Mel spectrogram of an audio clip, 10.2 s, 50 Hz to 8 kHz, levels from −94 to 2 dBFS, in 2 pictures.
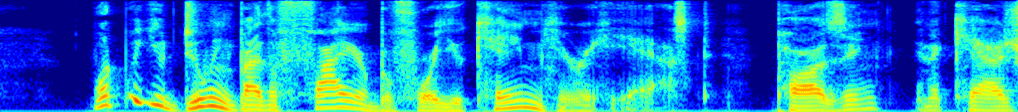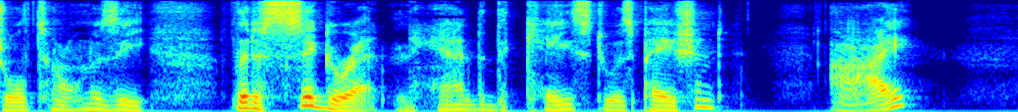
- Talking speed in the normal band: Yes, average, 185 wpm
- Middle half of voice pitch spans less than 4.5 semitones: No, wide, 5.4 semitones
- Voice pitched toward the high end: No, low, 120 Hz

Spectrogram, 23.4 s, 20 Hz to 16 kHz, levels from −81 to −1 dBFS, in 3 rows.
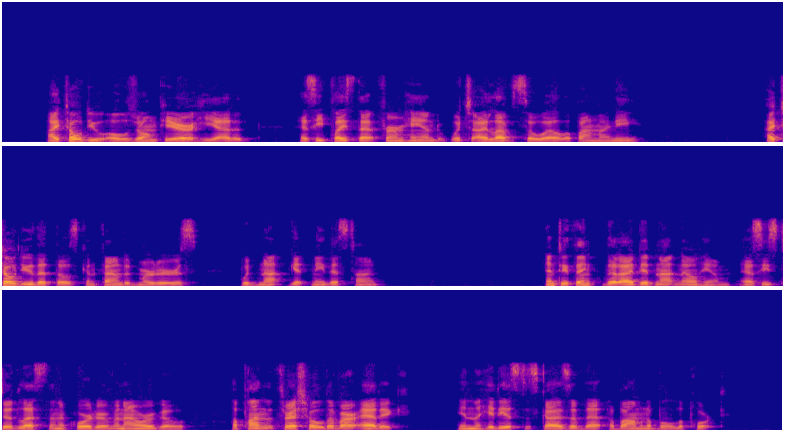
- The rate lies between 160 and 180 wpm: Yes, average, 175 wpm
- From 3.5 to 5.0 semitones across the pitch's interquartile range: No, average, 2.9 semitones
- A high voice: No, low, 120 Hz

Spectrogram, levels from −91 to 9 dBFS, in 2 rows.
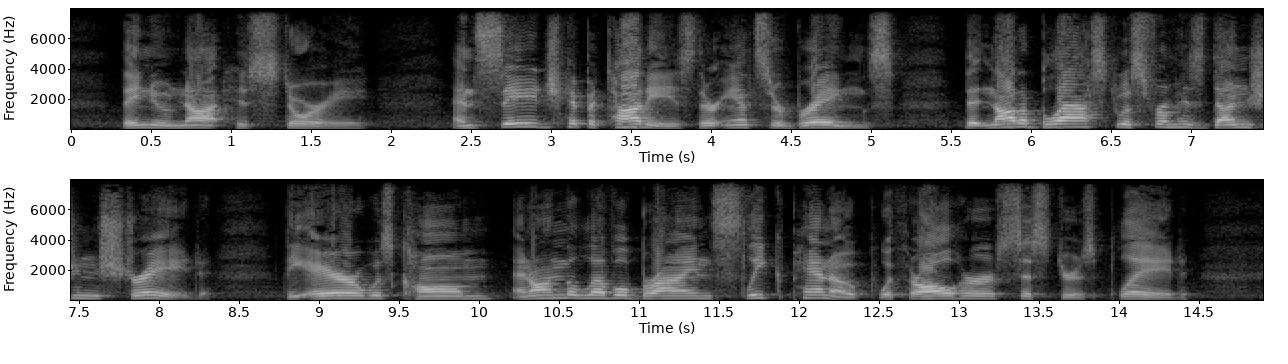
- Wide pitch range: No, average, 4.0 semitones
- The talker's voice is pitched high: No, medium, 165 Hz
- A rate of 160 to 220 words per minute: No, average, 150 wpm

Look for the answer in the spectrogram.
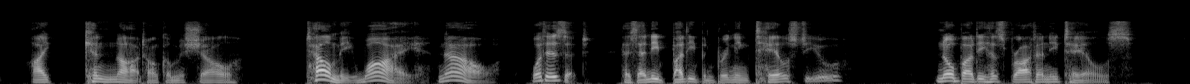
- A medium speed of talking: No, slow, 120 wpm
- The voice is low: Yes, low, 110 Hz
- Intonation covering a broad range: No, average, 4.9 semitones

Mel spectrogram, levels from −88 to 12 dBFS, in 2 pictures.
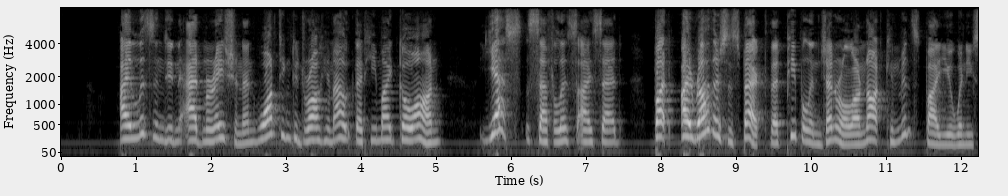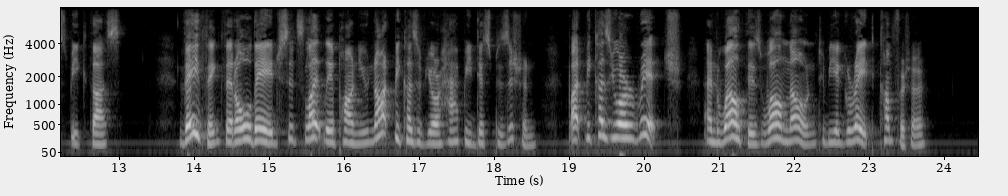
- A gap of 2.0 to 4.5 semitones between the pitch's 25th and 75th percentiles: No, average, 5.1 semitones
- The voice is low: No, high, 205 Hz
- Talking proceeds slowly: No, average, 160 wpm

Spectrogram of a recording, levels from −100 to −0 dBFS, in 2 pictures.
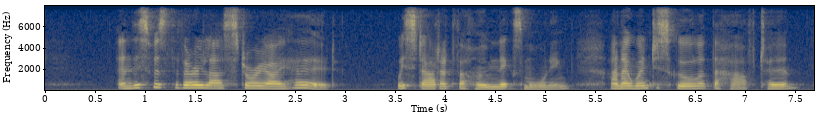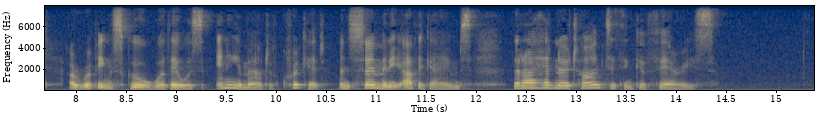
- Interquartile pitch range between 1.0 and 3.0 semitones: No, wide, 5.5 semitones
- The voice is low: No, high, 215 Hz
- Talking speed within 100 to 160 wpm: No, average, 190 wpm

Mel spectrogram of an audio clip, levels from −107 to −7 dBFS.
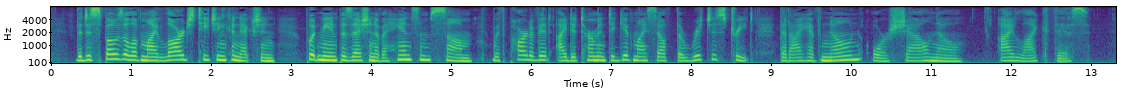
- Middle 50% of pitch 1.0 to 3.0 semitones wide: No, average, 4.0 semitones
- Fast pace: No, average, 165 wpm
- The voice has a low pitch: No, high, 190 Hz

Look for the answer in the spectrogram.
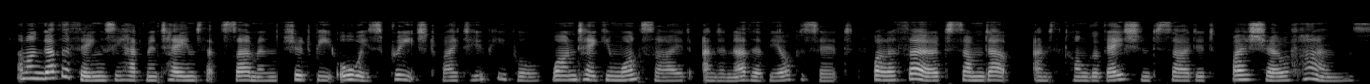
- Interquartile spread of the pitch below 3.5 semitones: Yes, average, 2.9 semitones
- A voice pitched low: No, high, 195 Hz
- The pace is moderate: Yes, average, 160 wpm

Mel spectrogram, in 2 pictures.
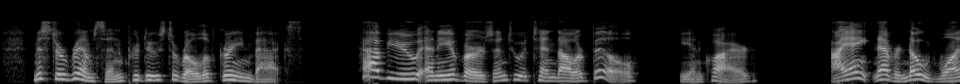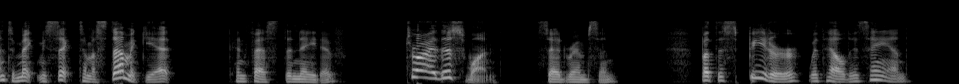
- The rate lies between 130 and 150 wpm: Yes, average, 140 wpm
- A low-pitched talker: No, medium, 175 Hz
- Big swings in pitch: Yes, wide, 8.4 semitones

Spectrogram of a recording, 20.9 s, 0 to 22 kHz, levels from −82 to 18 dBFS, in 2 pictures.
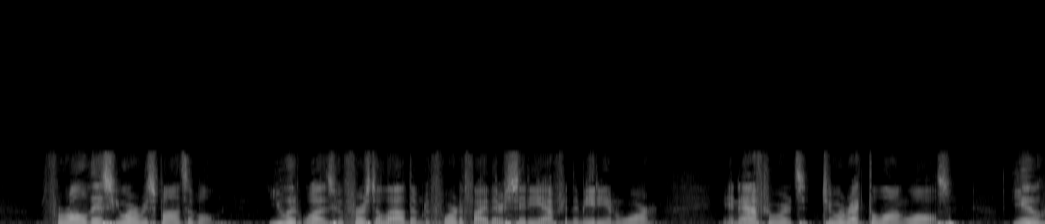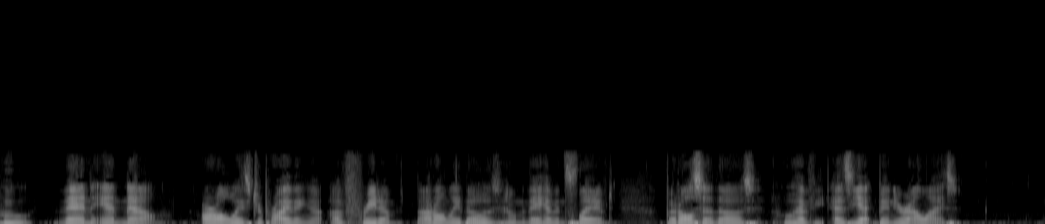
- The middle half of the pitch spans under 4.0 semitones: Yes, average, 2.9 semitones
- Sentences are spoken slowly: No, average, 155 wpm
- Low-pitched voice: Yes, low, 110 Hz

